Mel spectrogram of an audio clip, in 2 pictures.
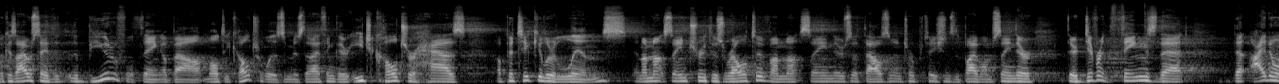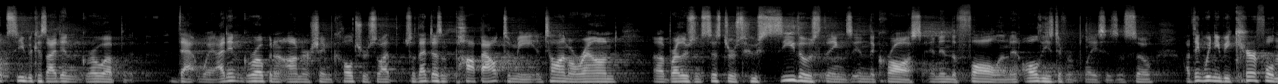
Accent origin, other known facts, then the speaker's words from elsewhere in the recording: Cajun, Louisiana, United States; I'm Cajun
